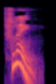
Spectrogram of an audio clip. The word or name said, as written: fling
